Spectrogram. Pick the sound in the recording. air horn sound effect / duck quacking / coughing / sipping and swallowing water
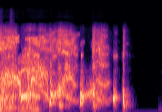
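coughing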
